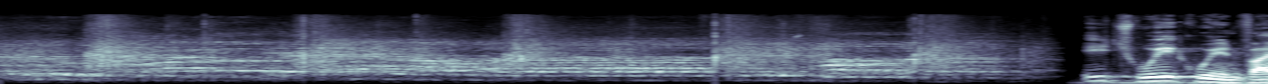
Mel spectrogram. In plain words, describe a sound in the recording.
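A crowd claps along in a steady rhythm.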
